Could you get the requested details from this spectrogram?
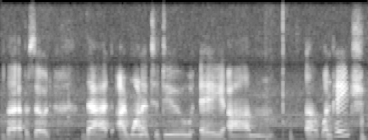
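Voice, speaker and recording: A woman's voice: lowish voice, takes it slowly, bright, forceful tone, a little hiss or hum, poor audio. Giggly, chatty woman podcast guest. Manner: chatty, giggly, trails off with fillers. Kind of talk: casual chat.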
